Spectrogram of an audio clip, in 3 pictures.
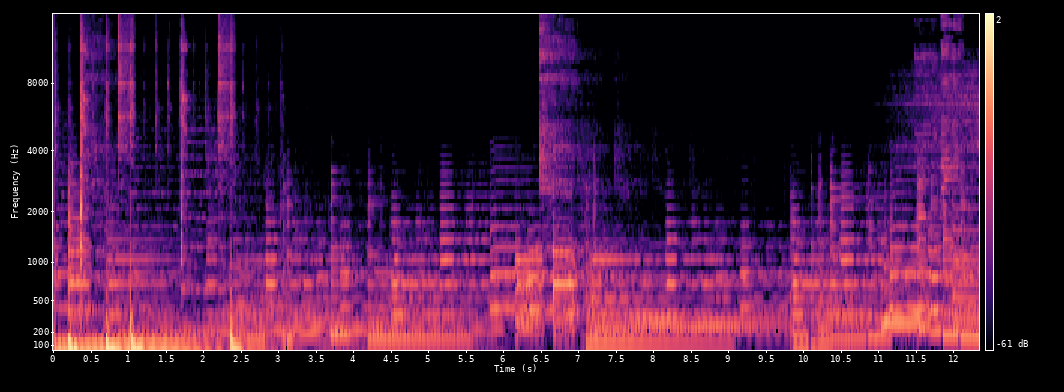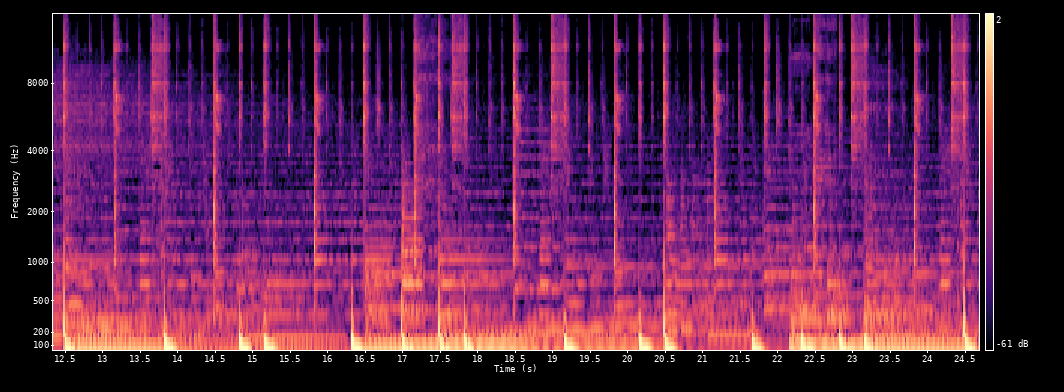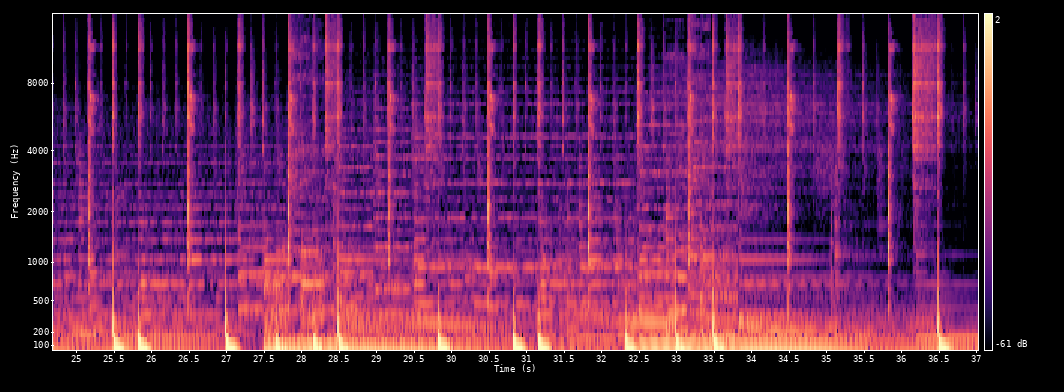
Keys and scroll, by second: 0.0 ctrl+i, 0.1 b, 1.1 ctrl+z, 1.1 x, 3.8 3, 7.1 v, 12.0 ctrl+alt+g, 13.5 ctrl+alt+g, 17.1 ctrl+i, 17.8 b, 20.2 w, 21.8 b, 23.7 ctrl+z, 23.8 ctrl+z, 24.0 1, 26.3 ctrl+alt+z, 26.5 ctrl+alt+z, 28.1 ctrl+alt+z, 29.1 ctrl+d, 33.1 ctrl+shift+i, 33.5 ctrl+shift+i, 33.6 alt+BackSpace, 33.6 x, 34.1 ctrl+shift+u, 34.2 ctrl+shift+i, 34.4 x.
